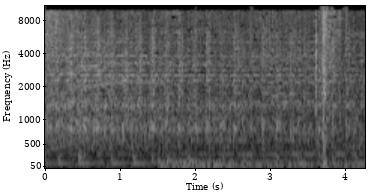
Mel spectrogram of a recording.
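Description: Dramatic background film score with a rapid low pulsing beat, which gives way to a deeper, denser low rumble about a second and a half in. A single sharp hit sounds near the end.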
